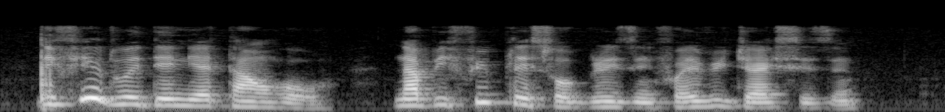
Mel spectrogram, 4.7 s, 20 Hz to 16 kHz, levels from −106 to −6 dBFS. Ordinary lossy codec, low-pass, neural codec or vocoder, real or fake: none; 7.2 kHz; none; real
